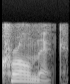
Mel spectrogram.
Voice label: "chromic", English

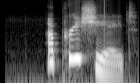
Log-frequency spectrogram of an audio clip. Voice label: "appreciate", English

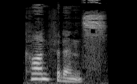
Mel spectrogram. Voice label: "confidence", english

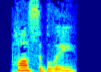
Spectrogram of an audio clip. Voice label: "possibly", English

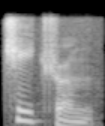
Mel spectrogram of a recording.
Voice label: "chetrum", English

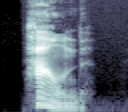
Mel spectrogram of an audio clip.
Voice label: "hound", voice spelling

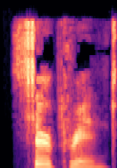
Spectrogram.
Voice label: "surprint", English word

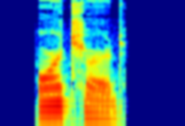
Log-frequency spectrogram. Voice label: "orchard", English voice

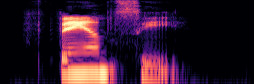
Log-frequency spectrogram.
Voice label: "fancy", voice

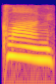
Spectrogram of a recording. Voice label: "clung", English

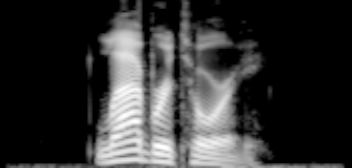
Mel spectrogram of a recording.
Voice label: "laboratory", English

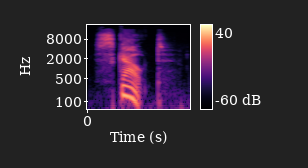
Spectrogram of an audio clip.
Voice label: "scout", english spelling

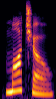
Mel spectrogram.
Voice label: "macho", spelling voice

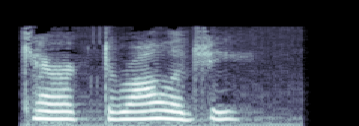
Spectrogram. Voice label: "characterology", English

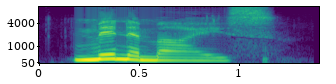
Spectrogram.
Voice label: "minimize", voice, spelling

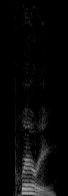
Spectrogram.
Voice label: "prairie", voice, spelling

